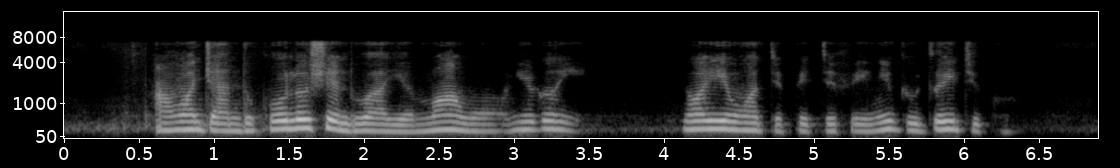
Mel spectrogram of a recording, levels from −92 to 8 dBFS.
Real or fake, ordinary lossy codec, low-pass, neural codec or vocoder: fake; MP3, 96 kbps; 7.2 kHz; codec, 16 kHz, 1.1 kbps, Voila-Tokenizer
